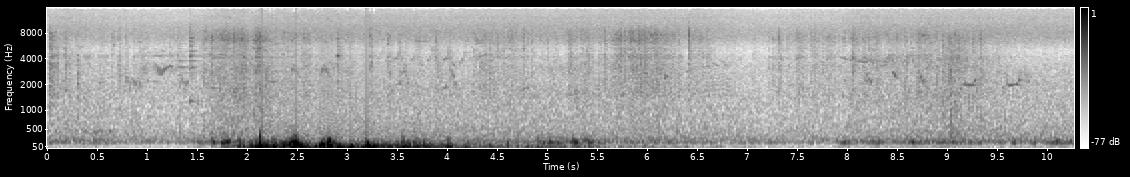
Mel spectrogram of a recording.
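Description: Wind buffeting the microphone in a low, gusty rumble from about two seconds in to four seconds, with weaker gusts later. Faint bird chirps sound throughout.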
